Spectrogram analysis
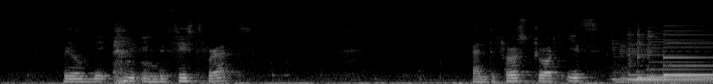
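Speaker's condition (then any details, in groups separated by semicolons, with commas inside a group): No condition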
